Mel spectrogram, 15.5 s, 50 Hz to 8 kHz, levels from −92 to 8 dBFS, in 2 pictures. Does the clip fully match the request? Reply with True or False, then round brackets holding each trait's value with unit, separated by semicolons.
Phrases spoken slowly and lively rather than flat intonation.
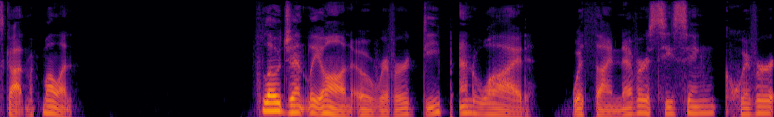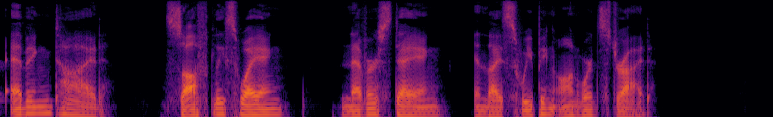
True (100 wpm; 5.9 semitones)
